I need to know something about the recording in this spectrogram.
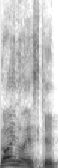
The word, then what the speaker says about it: Dino Escape: bir tane eksiğim vardı hatta dyno Escape diye okunuyor Aslında Bakın Şu Arkadaş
